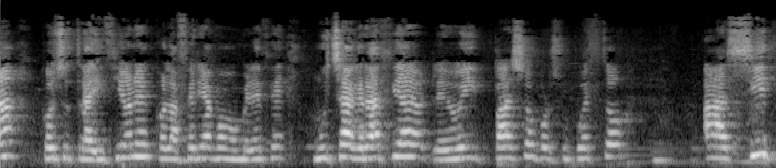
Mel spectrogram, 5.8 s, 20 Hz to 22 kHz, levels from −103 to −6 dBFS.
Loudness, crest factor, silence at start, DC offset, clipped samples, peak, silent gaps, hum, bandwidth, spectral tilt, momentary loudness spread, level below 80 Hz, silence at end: -29 LUFS; 18 dB; 0 s; under 0.1%; under 0.1%; -10 dBFS; none; none; 15 kHz; -2.5 dB/octave; 12 LU; -76 dBFS; 0 s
